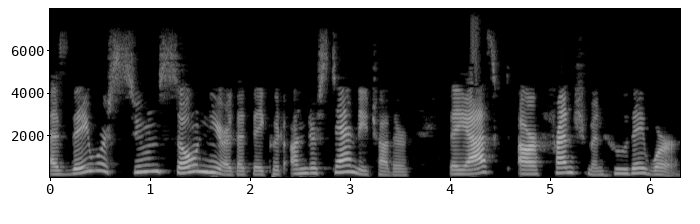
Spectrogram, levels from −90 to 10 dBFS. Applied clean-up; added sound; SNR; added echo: none; none; none; none.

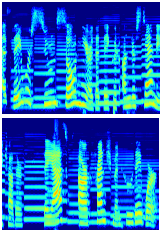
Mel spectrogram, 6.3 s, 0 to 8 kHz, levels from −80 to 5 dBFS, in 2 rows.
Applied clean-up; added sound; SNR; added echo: classical method spectral subtraction.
